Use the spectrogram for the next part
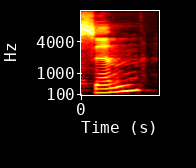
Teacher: for sin, I'm lifting my tongue into the position for the n sound, like in the word no.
